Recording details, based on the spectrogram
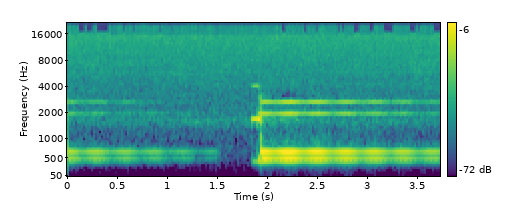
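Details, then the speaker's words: BMW soft top being worked by hand, with the Hall effect sensor wired outside the top frame: a bell-like warning chime repeats several times a second, stops and restarts as the top arm is moved. This is the top position warning. "so I want you to see you hear it Go dinging and everything"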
